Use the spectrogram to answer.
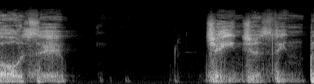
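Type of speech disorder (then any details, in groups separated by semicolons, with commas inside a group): Speech with a voice prosthesis; total laryngectomy for throat cancer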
